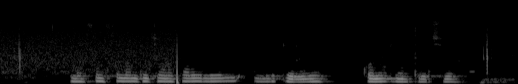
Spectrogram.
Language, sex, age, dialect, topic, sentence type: Maithili, male, 18-24, Angika, agriculture, question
